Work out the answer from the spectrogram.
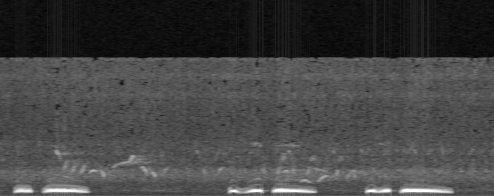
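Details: Spotted dove with a good voice and fair cooing, Pha Bài Lối style. Three low hollow phrases, each a brief clipped or wavering note leading into a drawn-out steady coo, spaced about two seconds apart. Faint high chirps in the background.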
